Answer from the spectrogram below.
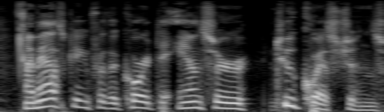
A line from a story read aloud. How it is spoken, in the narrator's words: Mike said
